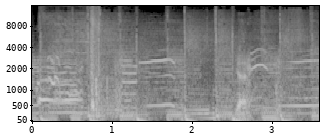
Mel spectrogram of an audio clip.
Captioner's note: gun fires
